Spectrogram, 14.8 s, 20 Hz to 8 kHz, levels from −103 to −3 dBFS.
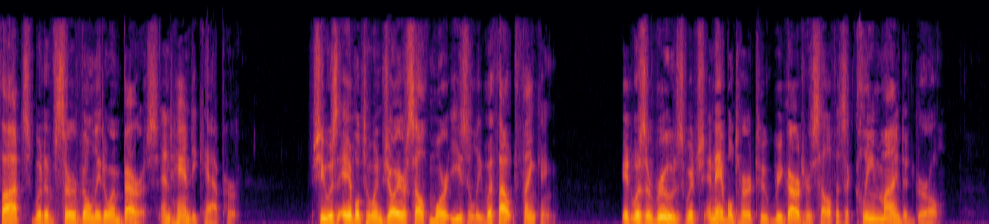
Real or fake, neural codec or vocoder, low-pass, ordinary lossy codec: real; none; 7.2 kHz; AAC, 32 kbps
